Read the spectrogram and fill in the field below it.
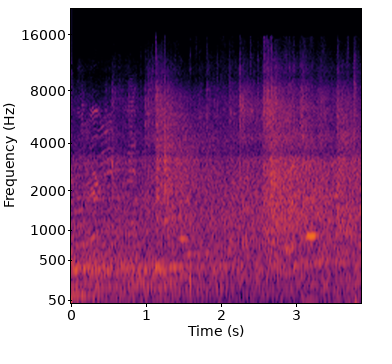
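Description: Hockey sticks clack against the puck and each other.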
